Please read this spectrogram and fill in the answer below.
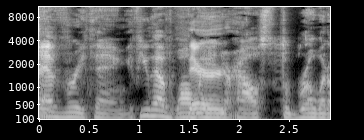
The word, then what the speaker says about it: Huawei: Did I pronounce that right? – Huawei.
